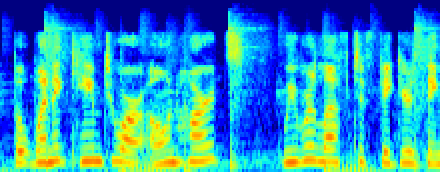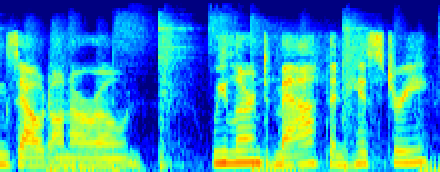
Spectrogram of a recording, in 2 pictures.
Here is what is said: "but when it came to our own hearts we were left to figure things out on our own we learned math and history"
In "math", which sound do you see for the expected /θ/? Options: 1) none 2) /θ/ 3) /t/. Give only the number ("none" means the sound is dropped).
2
